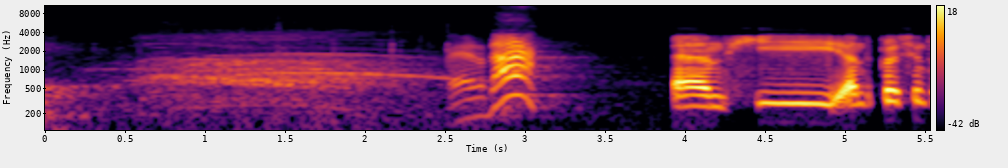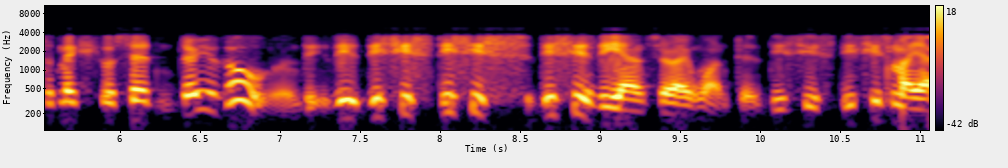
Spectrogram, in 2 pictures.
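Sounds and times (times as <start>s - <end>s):
large rally crowd shouting together: 0.3s - 3.4s
speech: 3.9s - 11.0s.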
